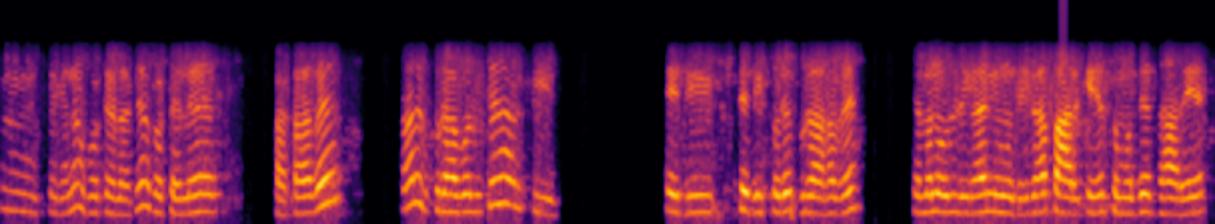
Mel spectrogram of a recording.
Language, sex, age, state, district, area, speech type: Bengali, female, 45-60, West Bengal, Paschim Medinipur, rural, conversation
